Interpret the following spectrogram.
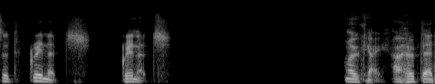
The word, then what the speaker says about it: Greenwich: though it it is spelled Greenwich okay you pronounce it Greenwich Greenwich okay I hope that helps Greenwich so you talk about Greenwich mean time GMT okay does that make sense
